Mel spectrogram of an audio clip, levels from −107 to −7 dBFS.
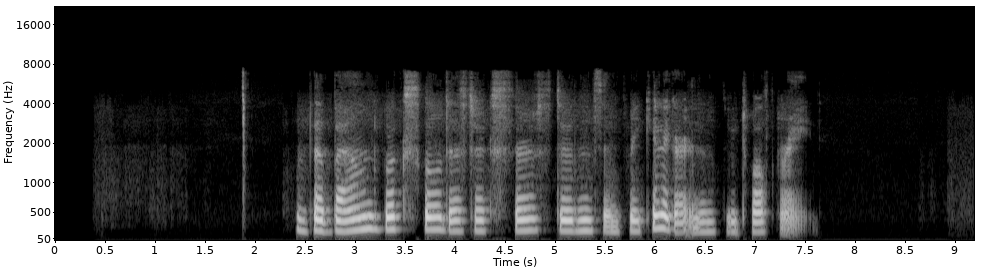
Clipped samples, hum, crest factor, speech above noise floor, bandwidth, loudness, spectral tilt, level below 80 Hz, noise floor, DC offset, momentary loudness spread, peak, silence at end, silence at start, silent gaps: under 0.1%; none; 20 dB; over 57 dB; 7.4 kHz; -34 LUFS; -7 dB/octave; -86 dBFS; under -90 dBFS; under 0.1%; 13 LU; -16 dBFS; 1.75 s; 1.85 s; none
